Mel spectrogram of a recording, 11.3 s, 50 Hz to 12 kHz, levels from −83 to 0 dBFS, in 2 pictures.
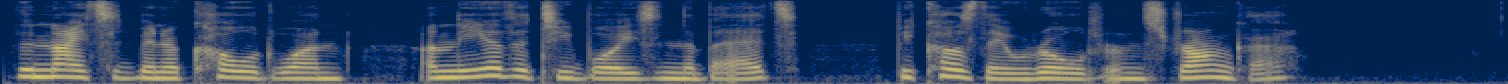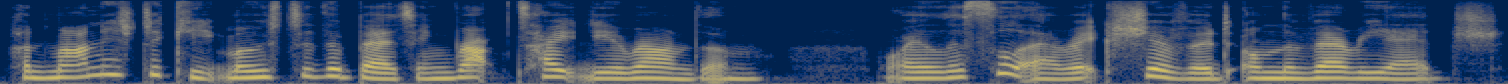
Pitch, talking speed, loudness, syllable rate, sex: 225 Hz, 220 wpm, -20 LUFS, 6.6 syllables/s, female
